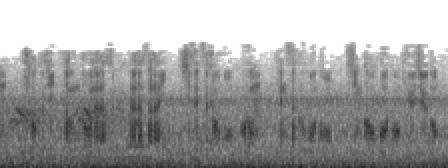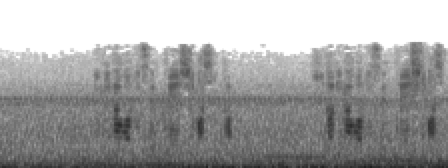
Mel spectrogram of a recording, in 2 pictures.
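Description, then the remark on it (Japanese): A bus engine rumbles steadily, a low heavy drone as the bus stops on a street near Chiba Medical Center, with faint voices and chirpy tones over the traffic noise. “あ、バス止まった。”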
